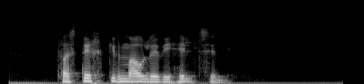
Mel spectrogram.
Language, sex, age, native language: Icelandic, male, 50-59, Icelandic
